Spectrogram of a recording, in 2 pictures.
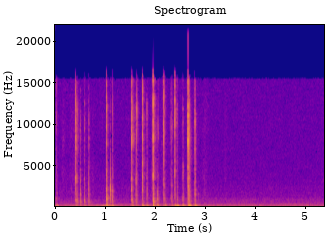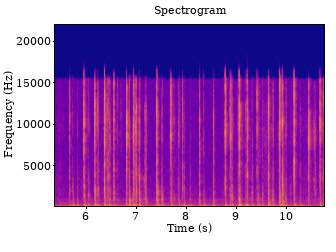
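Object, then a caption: Laptop keyboard with plastic keys in a metal body. Long acrylic stiletto nails type on a MacBook Pro keyboard of black plastic keys set in an aluminium body, producing rapid, sharp, bright clicks. A steady burst of typing stops for about three seconds of near silence, then resumes as another flurry of crisp key taps.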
